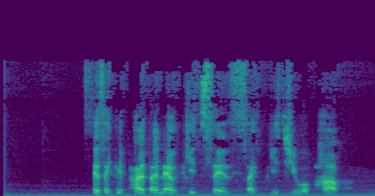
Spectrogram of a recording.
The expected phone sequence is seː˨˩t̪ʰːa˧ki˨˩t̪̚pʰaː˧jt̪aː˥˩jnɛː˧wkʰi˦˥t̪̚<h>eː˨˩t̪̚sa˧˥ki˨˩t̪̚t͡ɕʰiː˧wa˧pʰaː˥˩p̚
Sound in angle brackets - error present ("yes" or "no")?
yes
